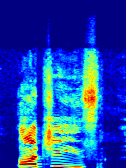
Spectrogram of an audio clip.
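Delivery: very high-pitched cartoonish voice. Joking about a voice in the footage: Morty voice. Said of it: "Sounds like Morty from Rick and Morty".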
